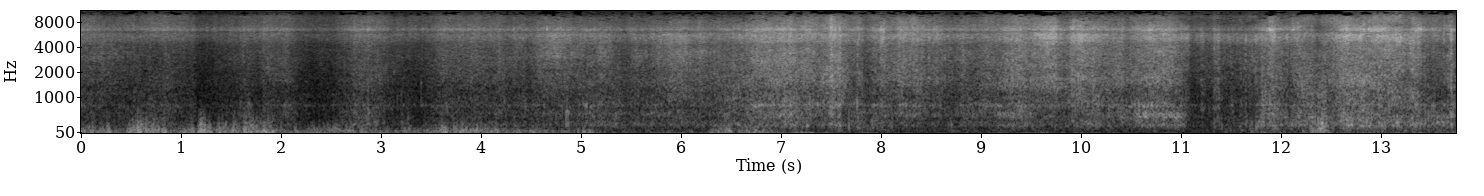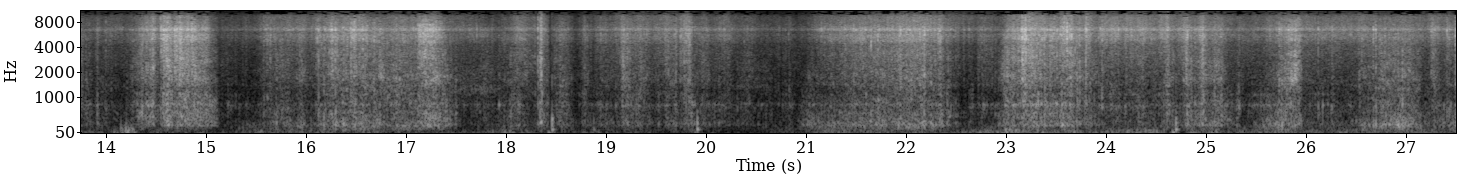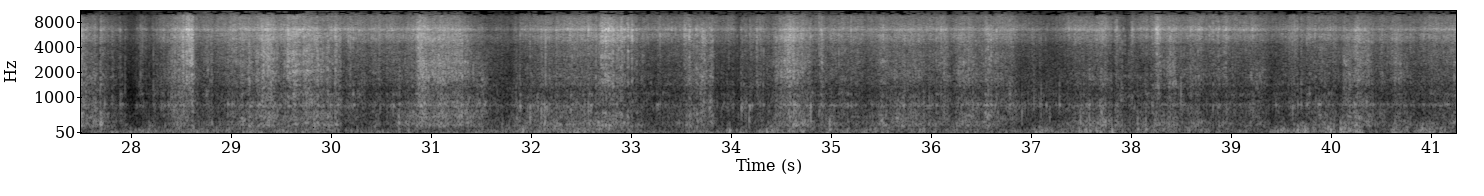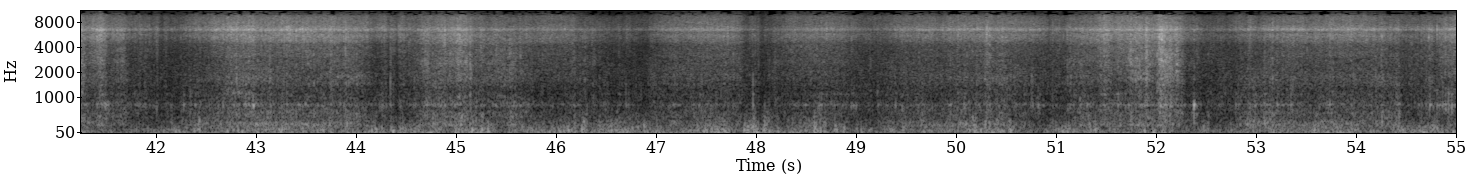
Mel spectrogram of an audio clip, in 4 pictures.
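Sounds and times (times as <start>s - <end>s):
snowboard scraping on snow: 0.0s - 55.0s
wind on microphone: 0.0s - 55.0s.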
